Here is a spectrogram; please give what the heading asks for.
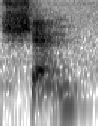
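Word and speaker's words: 申: On the right, we have this character here, which is pronounced Shen.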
